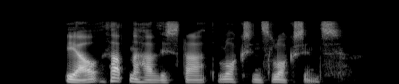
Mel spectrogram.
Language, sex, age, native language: Icelandic, male, 30-39, English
